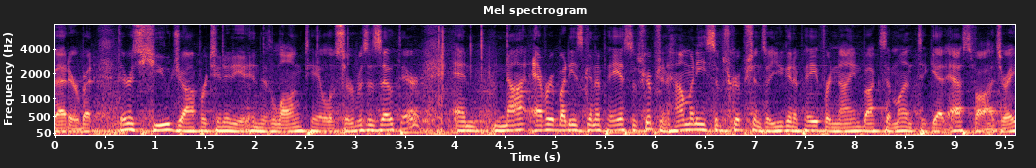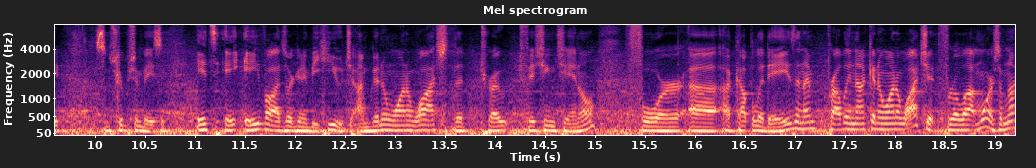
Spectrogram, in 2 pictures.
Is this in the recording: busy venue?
yes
